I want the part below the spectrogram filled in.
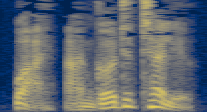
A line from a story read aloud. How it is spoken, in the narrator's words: said Bounderby, irritably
